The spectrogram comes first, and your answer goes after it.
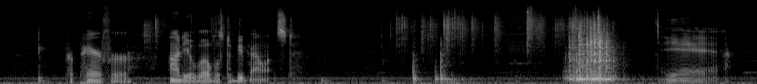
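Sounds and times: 
speech: 0.7 - 3.1, 6.7 - 7.3
dice clattering as they are taken out: 1.4 - 2.4, 3.8 - 6.3.

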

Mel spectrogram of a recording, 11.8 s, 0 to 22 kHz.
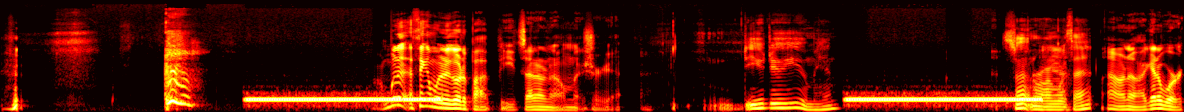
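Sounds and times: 
electronic phone ringing tone on an outgoing call: 2.4 - 4.4, 8.4 - 10.6
speech: 4.2 - 6.3, 7.4 - 8.4, 10.1 - 11.8.

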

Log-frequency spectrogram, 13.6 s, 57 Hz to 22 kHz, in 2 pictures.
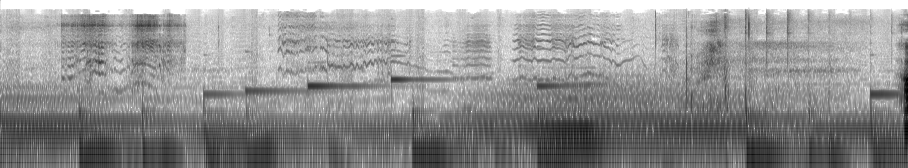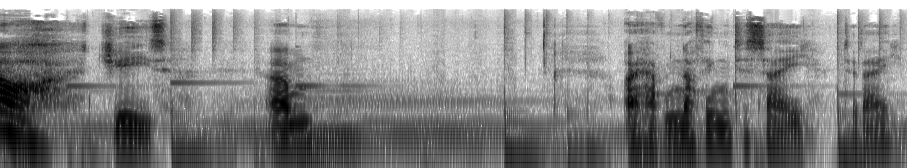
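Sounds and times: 
sustained musical tones: 0.0 - 12.7
small cat meowing: 0.3 - 5.4
speech: 6.8 - 8.2, 8.8 - 9.4, 11.5 - 13.6.

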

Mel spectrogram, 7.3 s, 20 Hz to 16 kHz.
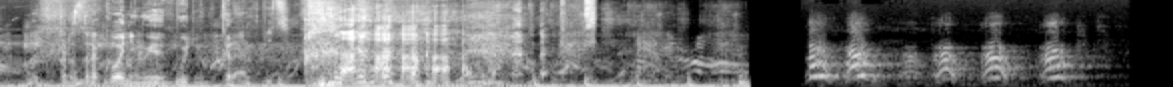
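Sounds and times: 
speech: 0.2 - 3.6
laughter: 1.9 - 3.7
dogs barking: 5.0 - 7.1.

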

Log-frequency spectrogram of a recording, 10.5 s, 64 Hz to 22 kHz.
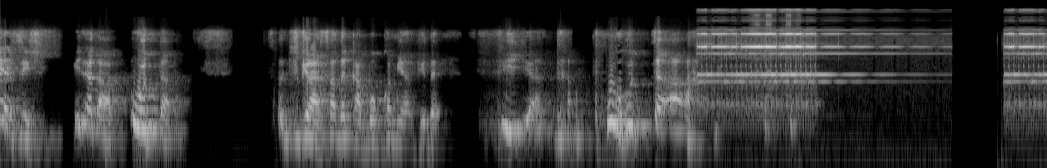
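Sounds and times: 
speech: 0.1 - 2.2, 2.8 - 8.0
telephone at a suicide prevention helpline ringing: 7.0 - 10.4.

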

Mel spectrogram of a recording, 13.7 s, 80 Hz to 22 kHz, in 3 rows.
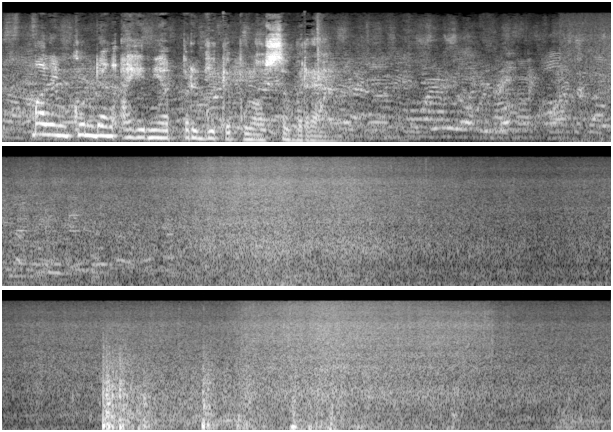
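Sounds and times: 
speech: 0.2 - 2.7
crashing surf from a storm at sea: 4.2 - 13.6
stormy wind from a storm at sea: 4.2 - 13.6
sharp loud thunder-like cracks: 9.4 - 13.6.

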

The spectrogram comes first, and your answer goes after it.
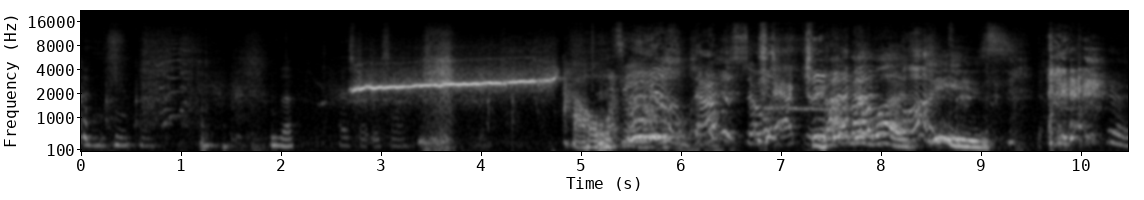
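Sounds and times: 
laughter: 0.0 - 1.6, 3.7 - 9.3
speech: 0.0 - 3.8, 4.9 - 10.4
high-pitched whistle like a tea kettle: 2.6 - 4.9.

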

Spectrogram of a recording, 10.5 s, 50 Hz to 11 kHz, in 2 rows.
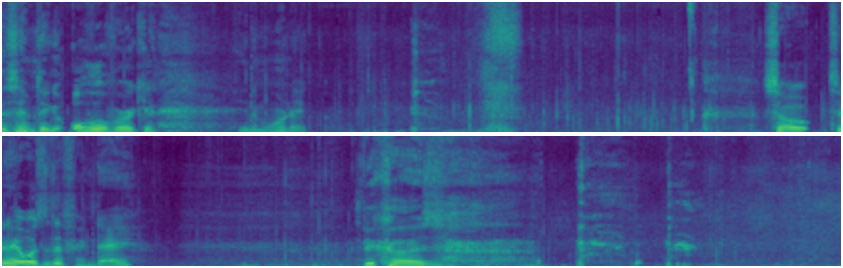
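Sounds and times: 
speech: 0.0 - 2.1, 4.8 - 6.9, 7.5 - 8.4
person coughing: 2.5 - 3.2, 8.8 - 9.6.

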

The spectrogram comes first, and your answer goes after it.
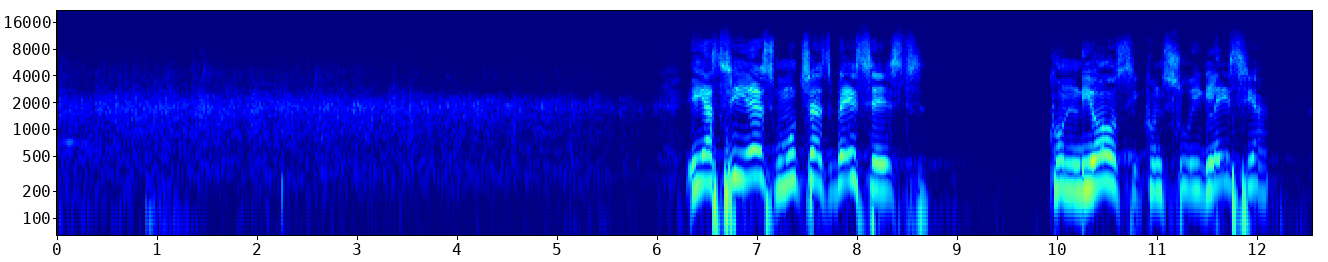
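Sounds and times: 
crowd applause from many hands: 0.0 - 6.1
speech: 6.2 - 8.7, 10.0 - 12.2.

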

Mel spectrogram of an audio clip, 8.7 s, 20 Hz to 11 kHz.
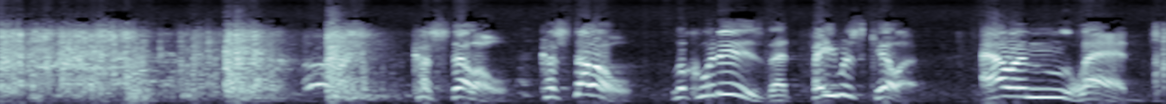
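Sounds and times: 
door being smashed through by someone walking through it: 0.0 - 3.0
speech: 3.2 - 8.6.

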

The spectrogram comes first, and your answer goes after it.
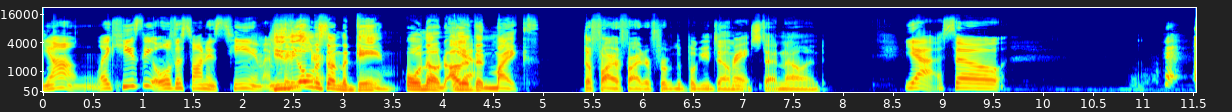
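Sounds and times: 
speech: 0.0 - 7.9, 8.6 - 9.7, 11.2 - 11.5
laughter: 2.2 - 4.8, 5.4 - 7.7
sneeze: 2.3 - 2.8.

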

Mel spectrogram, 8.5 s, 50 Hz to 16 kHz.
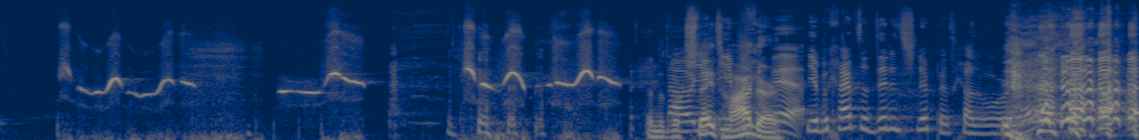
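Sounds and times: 
person whistling a birdsong imitation: 0.4 - 2.9, 3.5 - 4.8
laughter: 2.9 - 5.8, 7.5 - 8.5
speech: 3.6 - 8.5.

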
